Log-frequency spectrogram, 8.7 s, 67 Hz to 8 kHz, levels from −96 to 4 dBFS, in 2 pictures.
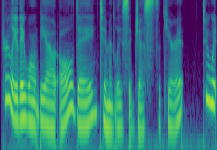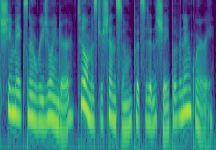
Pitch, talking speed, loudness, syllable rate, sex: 185 Hz, 195 wpm, -20 LUFS, 5.4 syllables/s, female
